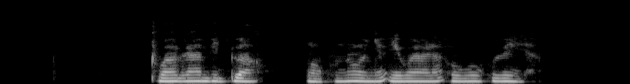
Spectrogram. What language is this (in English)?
Ganda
